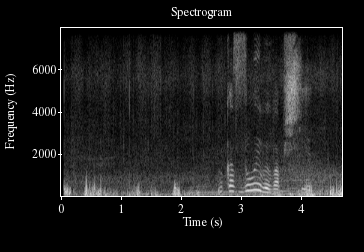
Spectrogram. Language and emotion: Russian, angry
